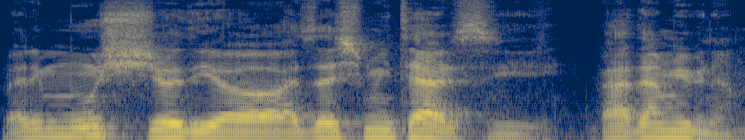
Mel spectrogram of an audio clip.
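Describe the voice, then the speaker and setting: A teasing gravelly brother. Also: male voice, mid-range voice, lively intonation, a bit bright. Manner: teasing, nonchalant. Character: carefree teasing younger brother in sitcom.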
